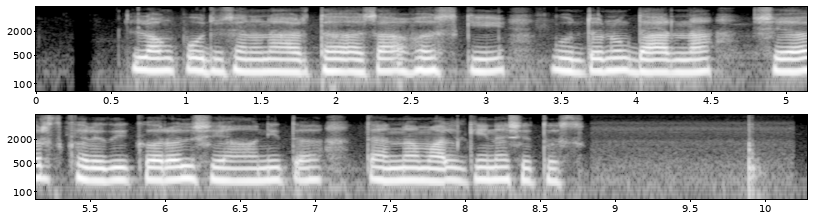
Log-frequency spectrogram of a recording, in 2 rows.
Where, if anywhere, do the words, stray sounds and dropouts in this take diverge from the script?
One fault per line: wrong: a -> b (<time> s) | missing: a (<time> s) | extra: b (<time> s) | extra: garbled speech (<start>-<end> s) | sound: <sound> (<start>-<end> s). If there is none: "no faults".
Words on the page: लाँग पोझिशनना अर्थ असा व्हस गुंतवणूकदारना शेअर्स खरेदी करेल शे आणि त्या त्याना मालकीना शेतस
extra: की (2.8 s)
sound: thud (9.9-10.0 s)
